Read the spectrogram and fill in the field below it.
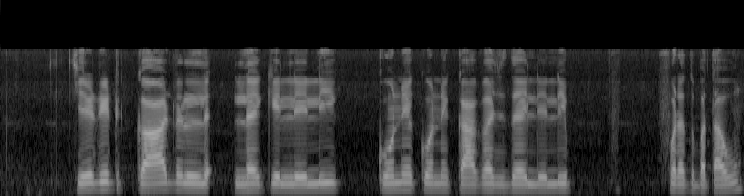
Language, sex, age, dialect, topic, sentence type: Maithili, male, 46-50, Angika, banking, question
